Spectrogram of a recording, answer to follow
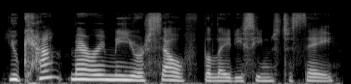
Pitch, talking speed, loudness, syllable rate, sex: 200 Hz, 170 wpm, -17 LUFS, 4.0 syllables/s, female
